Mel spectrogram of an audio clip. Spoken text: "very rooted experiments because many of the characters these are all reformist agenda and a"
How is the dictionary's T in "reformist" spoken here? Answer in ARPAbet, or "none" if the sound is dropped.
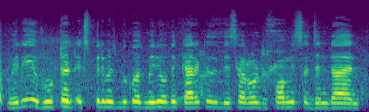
none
